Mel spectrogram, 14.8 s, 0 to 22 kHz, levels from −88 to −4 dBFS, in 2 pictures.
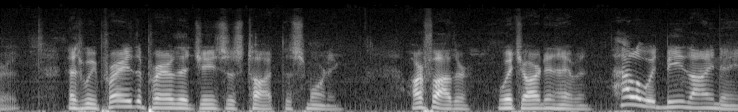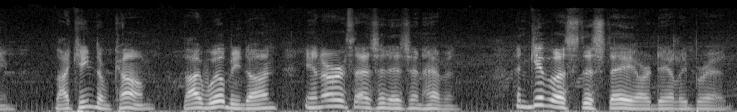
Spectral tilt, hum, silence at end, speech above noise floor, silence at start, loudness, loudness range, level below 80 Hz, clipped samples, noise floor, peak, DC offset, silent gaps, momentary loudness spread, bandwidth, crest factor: -6 dB/octave; none; 0 s; 24 dB; 0 s; -25 LUFS; 2 LU; -38 dBFS; under 0.1%; -48 dBFS; -4 dBFS; under 0.1%; none; 13 LU; 16 kHz; 22 dB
